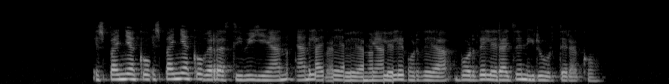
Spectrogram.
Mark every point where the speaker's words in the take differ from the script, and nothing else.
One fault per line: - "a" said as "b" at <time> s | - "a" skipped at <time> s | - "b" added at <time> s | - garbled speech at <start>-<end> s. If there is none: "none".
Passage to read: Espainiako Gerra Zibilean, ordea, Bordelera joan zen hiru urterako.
- "espainiako" added at 1.6 s
- garbled speech at 3.0-4.1 s
- "joan" skipped at 5.1 s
